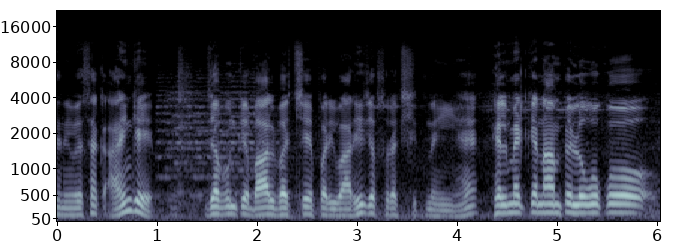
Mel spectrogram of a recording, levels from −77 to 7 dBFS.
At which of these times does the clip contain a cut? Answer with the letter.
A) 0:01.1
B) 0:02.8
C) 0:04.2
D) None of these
C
